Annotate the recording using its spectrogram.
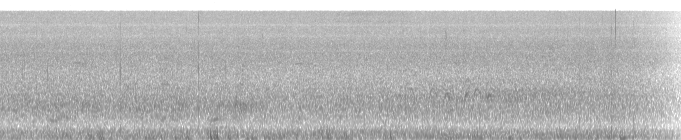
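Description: Wind buffeting the microphone, an uneven low rumble that gusts once, sharply, about a third of the way in.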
